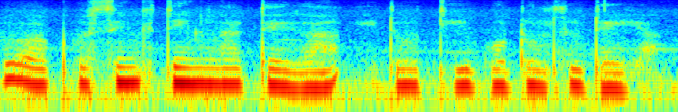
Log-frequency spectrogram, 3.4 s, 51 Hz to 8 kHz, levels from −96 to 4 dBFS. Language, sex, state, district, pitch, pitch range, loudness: Wancho, female, Arunachal Pradesh, Longding, 170 Hz, 160-185 Hz, -15 LUFS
